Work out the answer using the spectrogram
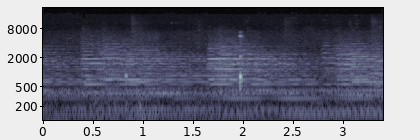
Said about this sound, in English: They pick up Farius over their head like a wrestler and throw him into the bell, and it goes bong.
